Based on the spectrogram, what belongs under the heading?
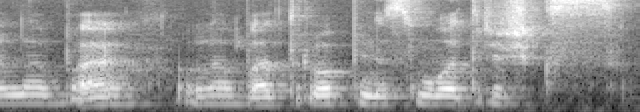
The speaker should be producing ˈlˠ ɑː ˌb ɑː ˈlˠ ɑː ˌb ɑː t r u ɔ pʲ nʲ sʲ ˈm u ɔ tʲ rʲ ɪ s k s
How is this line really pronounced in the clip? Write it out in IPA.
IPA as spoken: ˈlˠ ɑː ˌb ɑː ˈlˠ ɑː ˌb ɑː t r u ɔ pʲ nʲ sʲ ˈm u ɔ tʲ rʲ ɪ ʃ k s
